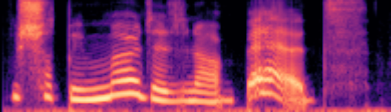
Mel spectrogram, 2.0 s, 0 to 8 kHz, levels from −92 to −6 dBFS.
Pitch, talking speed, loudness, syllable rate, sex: 265 Hz, 215 wpm, -16 LUFS, 5.1 syllables/s, female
